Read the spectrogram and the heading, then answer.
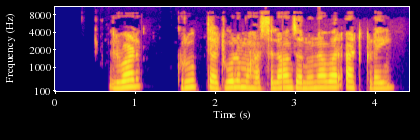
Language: Pashto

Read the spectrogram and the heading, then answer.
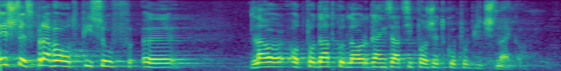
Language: Polish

